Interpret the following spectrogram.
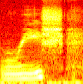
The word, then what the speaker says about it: Risch: how to pronounce it it seemed like Rish was the most common pronunciation but some people pronounce it rich if I'm wrong I'm sure I'm gonna hear about it but we're going with Rish Joan was born on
